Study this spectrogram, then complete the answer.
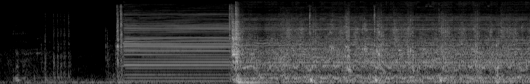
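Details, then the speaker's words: Old hot rod, sat a while, on jump box with starting fluid; strong, even cranking for several seconds, never catches. Has fuel; fuel lines keep shrinking and pinching off. "Come on, old girl. Well, you've got fuel in you. Why won't you start?"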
